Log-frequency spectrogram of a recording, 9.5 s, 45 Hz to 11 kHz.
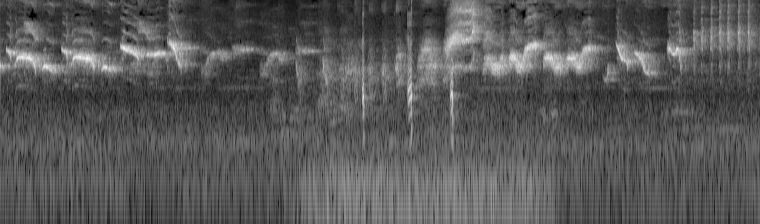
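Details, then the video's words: Tame caged Chinese hwamei with a good voice delivering rich, rolling whistled song phrases, broken midway by a few sharp clicks and a short lull, then resuming with looping warbles and a quick stuttered ending. "họa mi ccdv1121 thuần đẹp giọng hay quá"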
